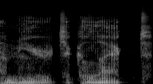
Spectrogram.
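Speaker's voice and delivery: gritty demonic voice. The second performance ending played back for comparison, in a deep gritty demon voice. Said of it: "I love the deep, demony, like gritty voice".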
